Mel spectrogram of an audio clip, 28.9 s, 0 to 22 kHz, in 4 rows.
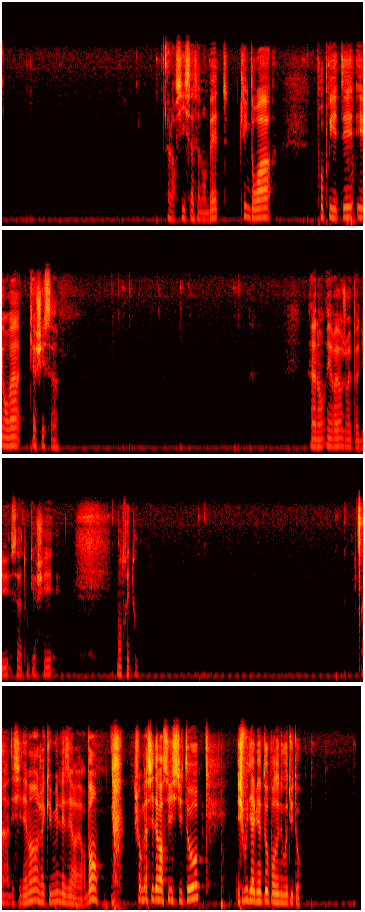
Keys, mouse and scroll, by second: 0.5 middle click, 1.2-2.6 drag, 3.2 click, 4.2 right click, 6.1 click, 7.9 click, 9.7 click, 10.9 click, 11.9 click, 14.8 click, 16.6 click, 18.4 click, 21.2 click, 21.9 click, 24.4-25.7 drag, 24.4-25.7 middle drag, 27.9 click, 28.7 click.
